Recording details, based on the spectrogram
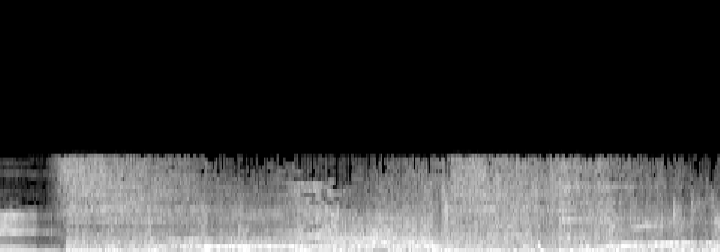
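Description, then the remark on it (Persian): An ambulance siren wails loudly, its pitch sweeping up and down continuously over a dense wash of crowd and street noise, as emergency crews take the Guardian Council spokesman to hospital after he faints. “ایشان دیگر به خاطر گریه های شدید قش کرده توسط نیروهای اورژانس به بیمارستان منتقل شد. خبرنگار واحد غیر مرکزی خبر توی آمبولانس در حال نوازش و دلداری مدق مرد صدق و امانت یا امان آقای کت خدایی.”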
